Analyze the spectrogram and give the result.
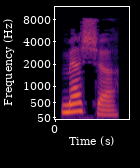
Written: Mesha

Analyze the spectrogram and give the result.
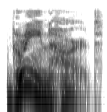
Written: greenheart

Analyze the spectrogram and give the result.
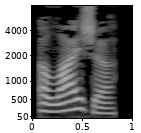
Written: alijiah

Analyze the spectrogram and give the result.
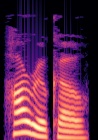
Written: haruko

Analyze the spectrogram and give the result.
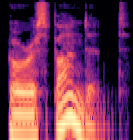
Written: corespondent

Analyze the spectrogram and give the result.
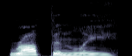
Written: hrapenly

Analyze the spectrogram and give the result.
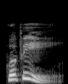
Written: whoopee

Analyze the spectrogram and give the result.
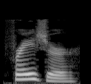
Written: frazier

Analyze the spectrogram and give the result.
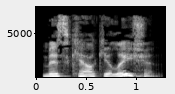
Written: miscalculation

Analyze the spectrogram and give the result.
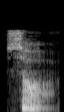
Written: saw

